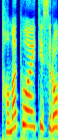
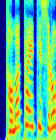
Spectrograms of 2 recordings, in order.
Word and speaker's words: dermatitis: 그래서 더마토 아이티스로 발음하지 않고 더마타이티스로 발음됩니다.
